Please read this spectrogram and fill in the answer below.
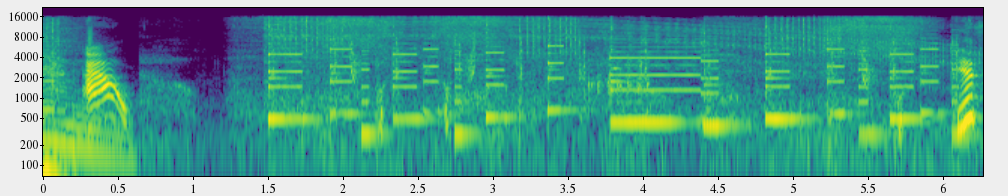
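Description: Homemade rubber-chicken toy, a rubber glove stretched over a plastic cup and blown through a drinking straw, giving a string of short honking squawks at a few different pitches, about three a second. A brief falling whistle-like glide comes right at the start.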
